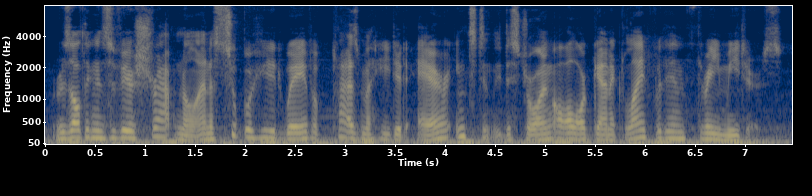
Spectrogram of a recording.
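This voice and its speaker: An earnest alien zealot soldier played by a man, mid-pitched and formal. He speaks in dutiful, literal statements in a sci-fi audio drama, with faint noise behind. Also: moderate pace, few pauses, close to an everyday voice. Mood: dutiful certainty. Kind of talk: amateur audio drama acting.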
